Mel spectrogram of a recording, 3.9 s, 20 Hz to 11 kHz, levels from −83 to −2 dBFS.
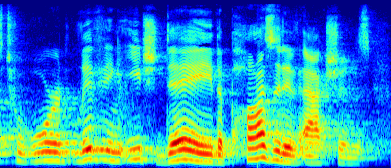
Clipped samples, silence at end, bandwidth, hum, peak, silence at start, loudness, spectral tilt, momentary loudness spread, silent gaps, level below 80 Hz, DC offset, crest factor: under 0.1%; 0.2 s; 10 kHz; none; 0 dBFS; 0 s; -16 LUFS; -5 dB/octave; 15 LU; none; -78 dBFS; under 0.1%; 16 dB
